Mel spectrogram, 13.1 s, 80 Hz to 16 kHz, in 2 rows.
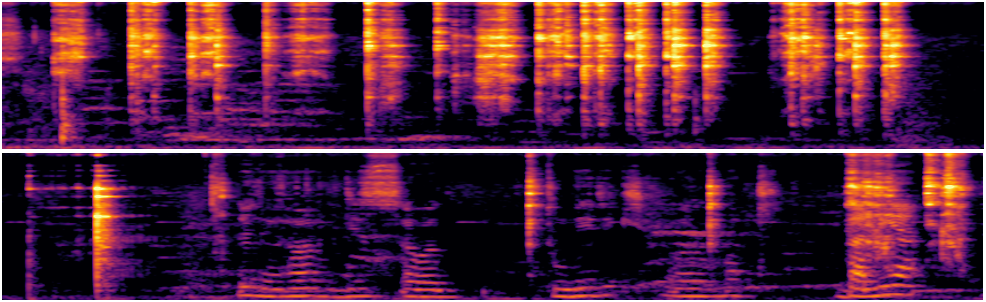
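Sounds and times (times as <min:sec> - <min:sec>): dishes and utensils clattering: 0:00.0 - 0:08.2, 0:11.2 - 0:13.0.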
